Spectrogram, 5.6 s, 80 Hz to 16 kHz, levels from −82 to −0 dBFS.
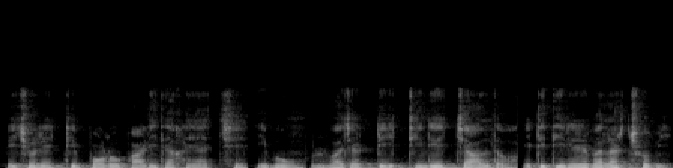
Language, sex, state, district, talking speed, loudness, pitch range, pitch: Bengali, male, West Bengal, North 24 Parganas, 170 wpm, -32 LUFS, 135-160 Hz, 145 Hz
